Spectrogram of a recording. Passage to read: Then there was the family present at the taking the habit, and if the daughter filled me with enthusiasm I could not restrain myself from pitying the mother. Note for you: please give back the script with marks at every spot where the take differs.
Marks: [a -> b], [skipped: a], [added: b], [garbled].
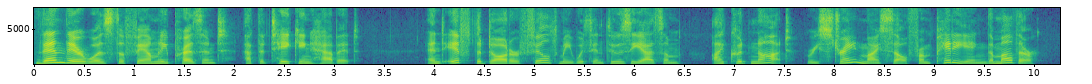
Then there was the family present at the taking [skipped: the] habit, and if the daughter filled me with enthusiasm I could not restrain myself from pitying the mother.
